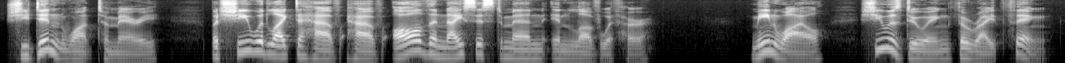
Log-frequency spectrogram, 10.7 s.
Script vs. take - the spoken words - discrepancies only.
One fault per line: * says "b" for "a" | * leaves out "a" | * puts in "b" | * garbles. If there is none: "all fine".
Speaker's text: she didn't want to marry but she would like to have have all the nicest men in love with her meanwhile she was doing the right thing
all fine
